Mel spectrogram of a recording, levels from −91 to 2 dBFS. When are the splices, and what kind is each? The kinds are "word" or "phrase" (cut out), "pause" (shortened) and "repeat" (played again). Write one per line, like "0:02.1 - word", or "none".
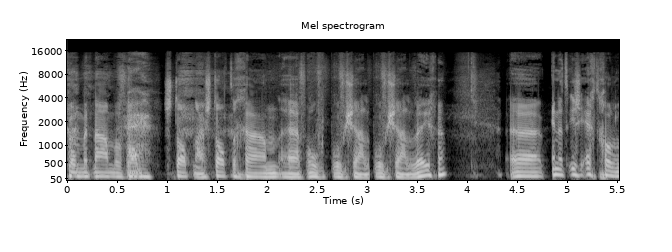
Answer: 0:03.0 - repeat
